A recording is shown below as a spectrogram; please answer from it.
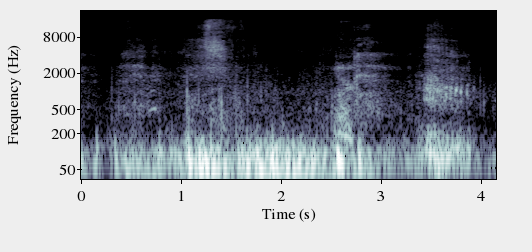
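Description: A horse cantering on a soft arena surface, its hoofbeats muffled under a low rumble.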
